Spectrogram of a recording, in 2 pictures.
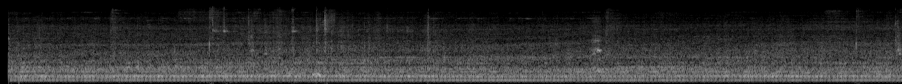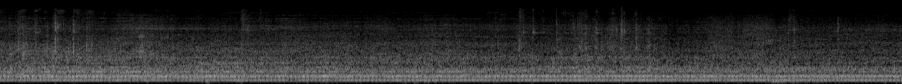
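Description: A steady low machine hum runs throughout. Under it is a faint hiss of a wooden sledge's runners sliding over snow, with a few small clicks.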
